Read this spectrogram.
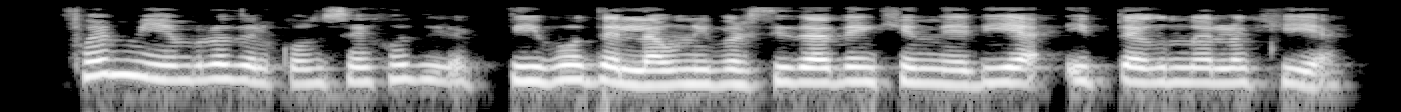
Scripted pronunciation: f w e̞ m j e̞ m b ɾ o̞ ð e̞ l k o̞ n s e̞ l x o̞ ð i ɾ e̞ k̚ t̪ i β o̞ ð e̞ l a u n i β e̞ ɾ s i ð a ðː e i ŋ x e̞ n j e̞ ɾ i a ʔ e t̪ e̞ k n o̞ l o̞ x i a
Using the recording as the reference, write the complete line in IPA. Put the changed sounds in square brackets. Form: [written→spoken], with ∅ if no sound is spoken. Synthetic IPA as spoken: f w e̞ m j e̞ m b ɾ o̞ ð e̞ l k o̞ n s e̞ [l→∅] x o̞ ð i ɾ e̞ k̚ t̪ i β o̞ ð e̞ l a u n i β e̞ ɾ s i ð a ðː e i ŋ x e̞ n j e̞ ɾ i a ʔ [e→i] t̪ e̞ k n o̞ l o̞ x i a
